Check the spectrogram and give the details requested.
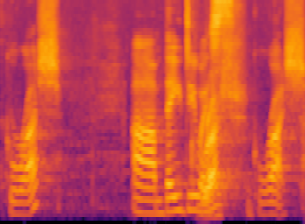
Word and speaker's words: Grush: A Grush. How do you spell that?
